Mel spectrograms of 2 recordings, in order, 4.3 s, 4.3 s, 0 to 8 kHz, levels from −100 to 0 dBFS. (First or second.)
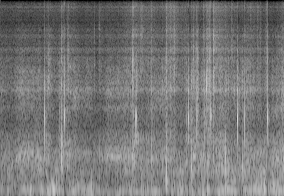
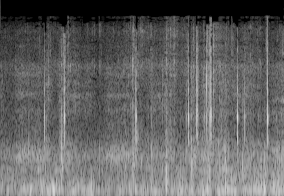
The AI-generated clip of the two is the first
